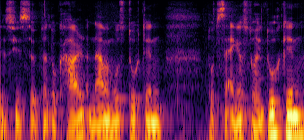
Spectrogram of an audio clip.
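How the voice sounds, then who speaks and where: In a room with audible echo, a man talks at a moderate pace with a fairly low pitch. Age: 40s. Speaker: podcast co-host. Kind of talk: casual chat.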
